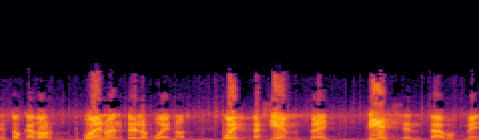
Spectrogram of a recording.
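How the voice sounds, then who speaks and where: A man talks at a fairly slow pace against noticeable background noise. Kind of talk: vintage radio soap commercial read.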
